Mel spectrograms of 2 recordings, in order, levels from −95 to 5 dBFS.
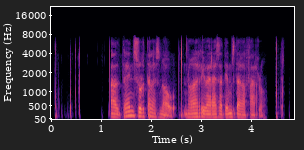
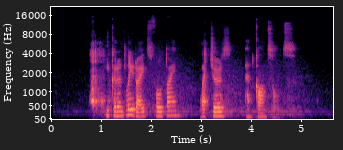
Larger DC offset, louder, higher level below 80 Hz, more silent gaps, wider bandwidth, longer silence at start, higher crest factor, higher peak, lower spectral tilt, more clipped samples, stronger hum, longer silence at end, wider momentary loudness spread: neither; second, -29 LUFS vs -24 LUFS; first, -58 dBFS vs -68 dBFS; first, 0.59-0.91 s, 4.38-4.48 s vs none; second, 7.8 kHz vs 14 kHz; second, 0.05 s vs 0.75 s; first, 28 dB vs 20 dB; first, -2 dBFS vs -6 dBFS; about the same, -5 dB/octave vs -6 dB/octave; neither; neither; second, 0.25 s vs 0.8 s; second, 12 LU vs 16 LU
